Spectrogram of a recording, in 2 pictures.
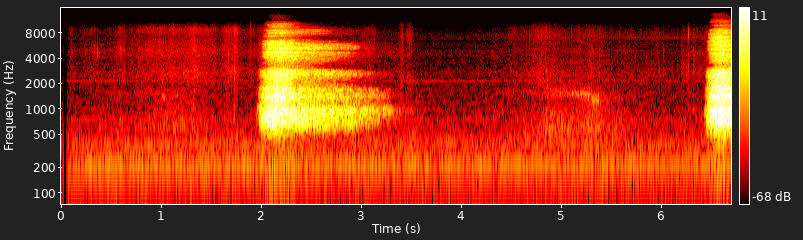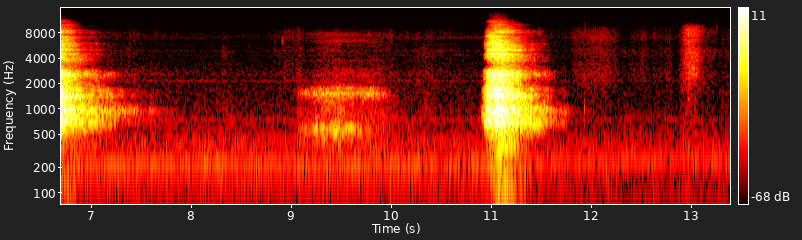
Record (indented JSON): {
  "exhalation_length": "13.4 s",
  "exhalation_amplitude": 18302,
  "exhalation_signal_mean_std_ratio": 0.25,
  "survey_phase": "beta (2021-08-13 to 2022-03-07)",
  "age": "45-64",
  "gender": "Female",
  "wearing_mask": "No",
  "symptom_change_to_sense_of_smell_or_taste": true,
  "symptom_loss_of_taste": true,
  "symptom_onset": "4 days",
  "smoker_status": "Never smoked",
  "respiratory_condition_asthma": false,
  "respiratory_condition_other": false,
  "recruitment_source": "Test and Trace",
  "submission_delay": "2 days",
  "covid_test_result": "Positive",
  "covid_test_method": "RT-qPCR",
  "covid_ct_value": 18.6,
  "covid_ct_gene": "ORF1ab gene",
  "covid_ct_mean": 19.7,
  "covid_viral_load": "350000 copies/ml",
  "covid_viral_load_category": "Low viral load (10K-1M copies/ml)"
}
